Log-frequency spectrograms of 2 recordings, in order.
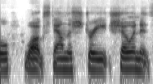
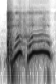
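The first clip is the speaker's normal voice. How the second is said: much higher, louder celebratory woohoo; cheering whoop; 5 dB louder than usual. Real, not acted. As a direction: whoop for the team. Cheering for team.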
